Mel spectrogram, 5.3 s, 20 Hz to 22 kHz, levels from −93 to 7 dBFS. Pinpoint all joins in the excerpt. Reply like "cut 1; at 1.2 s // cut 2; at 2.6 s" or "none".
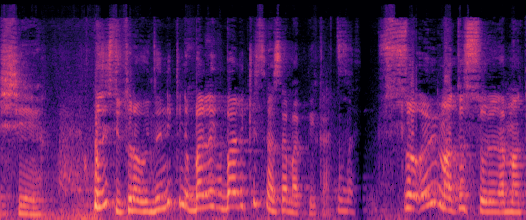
cut 1; at 3.3 s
